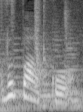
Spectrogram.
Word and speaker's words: випадку: Дарина Петрівна сказала «часу» та «доньку», а Ніка – «випадку». Правильно було б наголосити так – «часу», «доньку», «випадку».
